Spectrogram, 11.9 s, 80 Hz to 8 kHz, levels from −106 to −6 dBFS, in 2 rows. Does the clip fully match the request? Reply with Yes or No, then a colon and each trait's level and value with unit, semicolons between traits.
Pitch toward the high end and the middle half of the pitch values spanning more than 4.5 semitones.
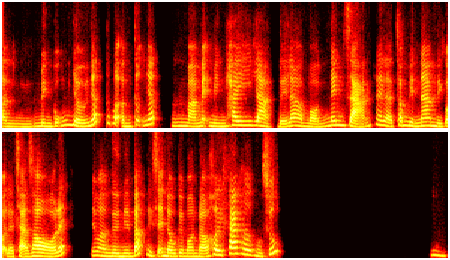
Yes: high, 225 Hz; average, 5.2 semitones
